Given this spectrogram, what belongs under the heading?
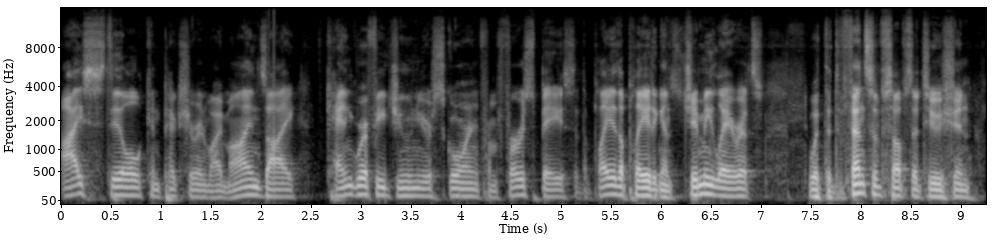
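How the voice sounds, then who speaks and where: A man in his forties from New York hosting a live fan reaction stream, calling pitches and drifting into rambling, profane stories, swinging between muttering and shouting. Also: moderate pace. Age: 40s. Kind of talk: live game-reaction commentary.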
